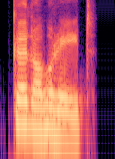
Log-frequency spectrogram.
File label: "corroborate", Indian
